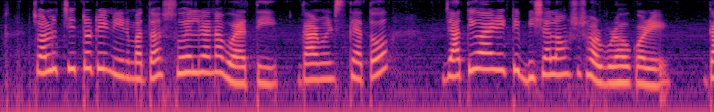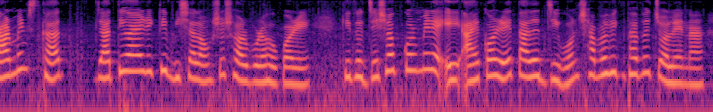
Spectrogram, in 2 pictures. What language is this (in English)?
Bangla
